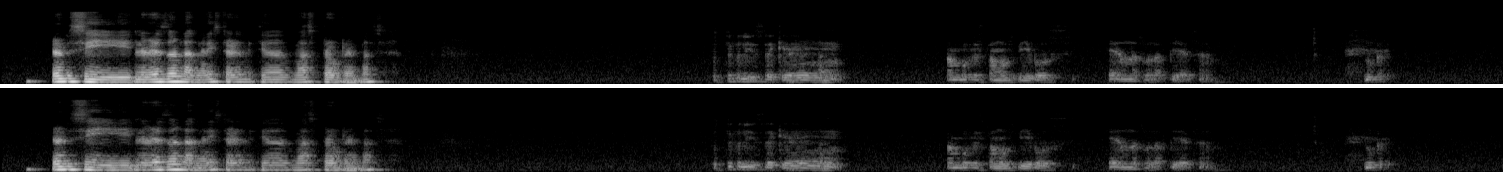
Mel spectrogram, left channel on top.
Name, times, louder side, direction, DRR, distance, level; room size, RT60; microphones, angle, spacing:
voice 1, 0.5-3.7, left 4 dB, 80° left, 0.8 m, -20 dB
voice 2, 7.1-8.4 9.5-10.7 11.1-12.2 13.6-13.9, right 1 dB, 45° left, 2.5 m, -37 dB
5.4 x 4.1 x 5.5 m
head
